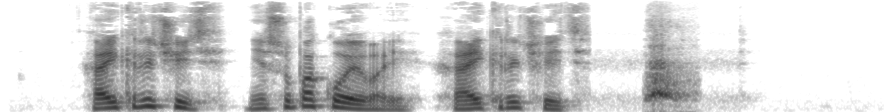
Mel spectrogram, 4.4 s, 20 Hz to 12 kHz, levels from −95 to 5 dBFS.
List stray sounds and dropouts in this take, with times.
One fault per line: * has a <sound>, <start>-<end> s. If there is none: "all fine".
* has a bark, 3.2-3.5 s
